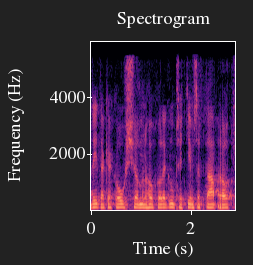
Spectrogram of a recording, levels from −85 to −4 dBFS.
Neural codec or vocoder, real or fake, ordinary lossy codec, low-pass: codec, 16 kHz, 4.8 kbps, FACodec; fake; AAC, 32 kbps; 5.4 kHz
